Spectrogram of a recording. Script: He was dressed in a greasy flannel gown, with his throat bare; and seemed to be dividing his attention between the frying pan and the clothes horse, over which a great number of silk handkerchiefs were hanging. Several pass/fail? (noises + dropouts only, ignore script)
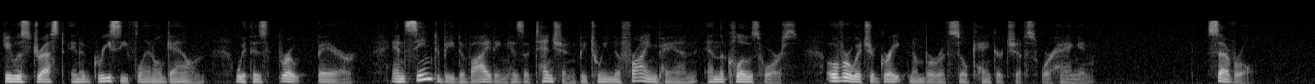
pass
